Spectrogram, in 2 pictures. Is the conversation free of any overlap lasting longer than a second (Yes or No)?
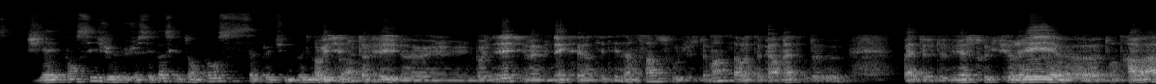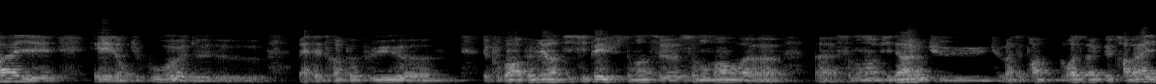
Yes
